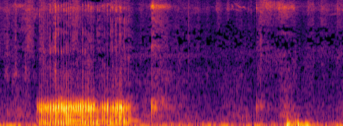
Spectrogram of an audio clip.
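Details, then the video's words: A female French Bulldog snoring as she lies on her back having her belly scratched after a morning walk: one loud, rattling, pulsed snore lasting about a second, then quieter breathy snuffles. "French Bulldog Lady gets high and snores."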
